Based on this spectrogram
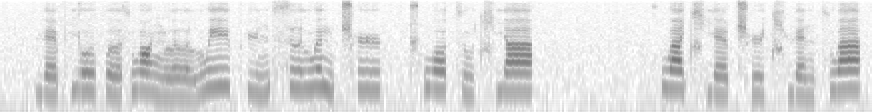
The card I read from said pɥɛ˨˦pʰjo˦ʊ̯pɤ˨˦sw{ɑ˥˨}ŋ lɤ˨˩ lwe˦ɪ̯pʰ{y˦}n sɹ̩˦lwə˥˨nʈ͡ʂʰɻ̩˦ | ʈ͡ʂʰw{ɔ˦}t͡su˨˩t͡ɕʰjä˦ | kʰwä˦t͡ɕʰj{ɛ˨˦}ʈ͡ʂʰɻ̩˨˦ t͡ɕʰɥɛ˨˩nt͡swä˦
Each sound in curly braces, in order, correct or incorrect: correct, incorrect: y˨˦, correct, correct

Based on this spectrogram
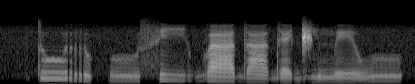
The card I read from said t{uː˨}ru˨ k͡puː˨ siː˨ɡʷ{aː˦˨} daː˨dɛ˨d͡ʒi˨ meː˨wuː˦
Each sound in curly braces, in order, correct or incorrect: incorrect: uː˦, incorrect: aː˨

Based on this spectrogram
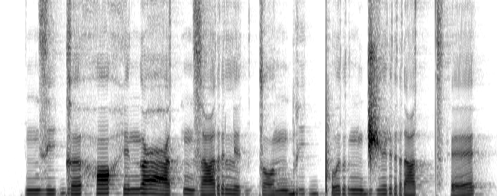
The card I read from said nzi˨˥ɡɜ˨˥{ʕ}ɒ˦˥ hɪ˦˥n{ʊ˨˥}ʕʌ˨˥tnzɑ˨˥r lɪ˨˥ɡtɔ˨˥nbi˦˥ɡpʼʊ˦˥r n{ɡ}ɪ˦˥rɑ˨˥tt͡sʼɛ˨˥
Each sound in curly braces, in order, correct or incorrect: incorrect: h, correct, incorrect: d͡ʒ

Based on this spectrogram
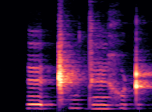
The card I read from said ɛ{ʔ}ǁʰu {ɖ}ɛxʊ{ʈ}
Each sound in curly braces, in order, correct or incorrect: correct, incorrect: d, correct

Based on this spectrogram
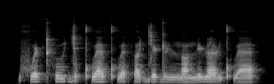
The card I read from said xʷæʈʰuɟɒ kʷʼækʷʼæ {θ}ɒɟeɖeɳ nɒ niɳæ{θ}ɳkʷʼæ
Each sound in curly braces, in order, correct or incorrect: correct, incorrect: none

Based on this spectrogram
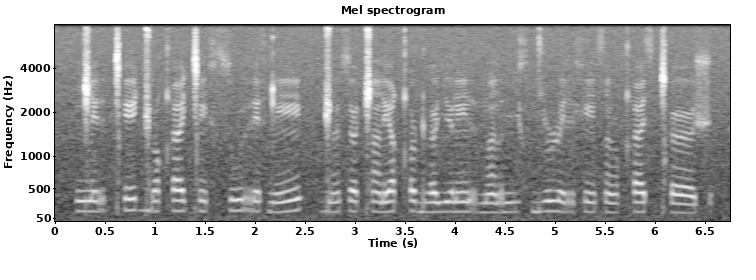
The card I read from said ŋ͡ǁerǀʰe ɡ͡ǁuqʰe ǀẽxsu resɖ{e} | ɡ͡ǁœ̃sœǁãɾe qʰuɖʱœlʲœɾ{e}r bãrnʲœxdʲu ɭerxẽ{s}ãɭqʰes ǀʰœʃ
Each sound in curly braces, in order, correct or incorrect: incorrect: ẽ, incorrect: ẽ, correct

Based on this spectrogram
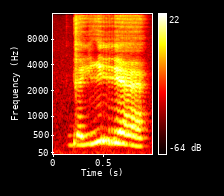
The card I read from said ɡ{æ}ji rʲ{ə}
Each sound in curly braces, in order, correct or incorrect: incorrect: ɛ, incorrect: æ

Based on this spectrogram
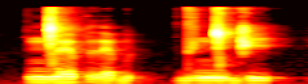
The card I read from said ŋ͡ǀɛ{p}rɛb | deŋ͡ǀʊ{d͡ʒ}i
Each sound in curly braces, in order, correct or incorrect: correct, correct

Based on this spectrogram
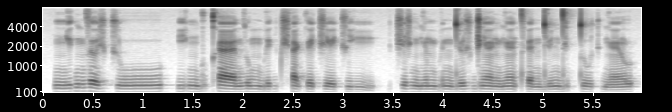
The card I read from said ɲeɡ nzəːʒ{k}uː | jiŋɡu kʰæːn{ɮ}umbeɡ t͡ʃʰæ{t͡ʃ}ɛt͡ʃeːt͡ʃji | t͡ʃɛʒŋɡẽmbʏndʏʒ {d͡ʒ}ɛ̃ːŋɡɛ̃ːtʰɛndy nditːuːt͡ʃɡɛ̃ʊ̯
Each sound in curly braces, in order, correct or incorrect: incorrect: t͡ʃ, incorrect: z, incorrect: k, correct

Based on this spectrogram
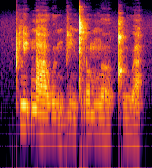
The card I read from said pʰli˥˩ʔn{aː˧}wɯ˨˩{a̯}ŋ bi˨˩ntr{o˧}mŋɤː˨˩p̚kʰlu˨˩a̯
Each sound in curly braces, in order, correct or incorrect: correct, incorrect: none, correct

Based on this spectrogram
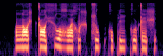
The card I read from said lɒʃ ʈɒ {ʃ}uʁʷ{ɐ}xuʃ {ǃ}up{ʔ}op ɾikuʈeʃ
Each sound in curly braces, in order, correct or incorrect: incorrect: ç, incorrect: æ, incorrect: t͡s, incorrect: k

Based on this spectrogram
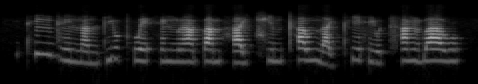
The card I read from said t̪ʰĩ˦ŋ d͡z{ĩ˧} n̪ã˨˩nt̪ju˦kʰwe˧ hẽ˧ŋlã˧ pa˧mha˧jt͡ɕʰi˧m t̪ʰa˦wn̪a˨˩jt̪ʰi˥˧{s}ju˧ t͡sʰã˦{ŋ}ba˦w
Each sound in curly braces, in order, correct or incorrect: incorrect: ĩ˨˩, correct, correct

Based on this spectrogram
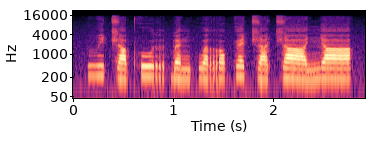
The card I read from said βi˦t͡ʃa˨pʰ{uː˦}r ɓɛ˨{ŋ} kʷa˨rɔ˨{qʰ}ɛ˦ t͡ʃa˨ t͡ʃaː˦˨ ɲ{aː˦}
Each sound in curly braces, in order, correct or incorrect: correct, correct, incorrect: k, correct

